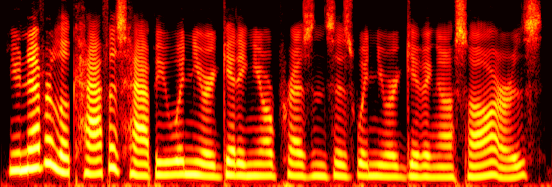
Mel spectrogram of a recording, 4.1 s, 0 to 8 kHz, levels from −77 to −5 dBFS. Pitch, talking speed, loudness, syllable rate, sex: 200 Hz, 275 wpm, -18 LUFS, 6.5 syllables/s, female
